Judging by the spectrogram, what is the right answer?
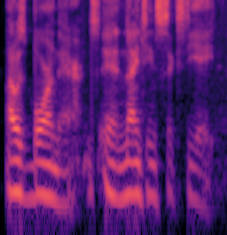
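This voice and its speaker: A man in his fifties, born in Czechoslovakia but raised elsewhere, hosts a live stream and reads viewer comments aloud. His voice is fairly low and dark, with fairly even intonation and a normal speed. He rambles and gives plenty of opinions, often restarting his sentences.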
